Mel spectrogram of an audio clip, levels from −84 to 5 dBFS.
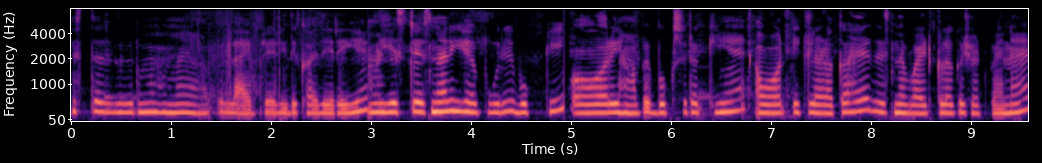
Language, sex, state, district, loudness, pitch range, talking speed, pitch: Hindi, female, Uttar Pradesh, Deoria, -22 LUFS, 225-250 Hz, 215 wpm, 235 Hz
